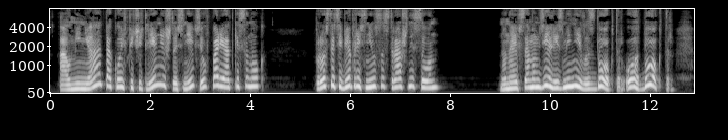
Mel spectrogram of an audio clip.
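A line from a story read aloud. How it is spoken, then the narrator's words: Exclaiming. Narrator (Russian): воскликнул Чарльз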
